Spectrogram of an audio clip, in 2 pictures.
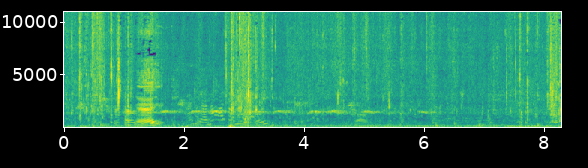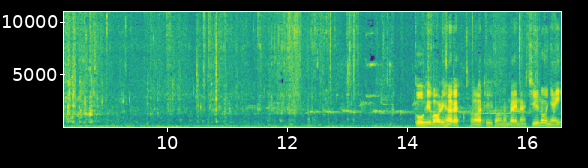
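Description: Wet frogs shuffle and slap against wood.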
